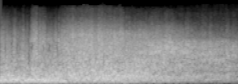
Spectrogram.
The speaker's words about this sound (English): Time and again, deadly fire like this from large and small ships of the fleet helped hard-pressed troops.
